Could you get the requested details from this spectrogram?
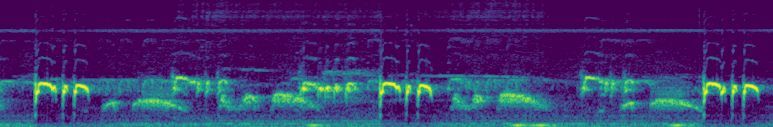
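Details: Zebra dove of the black cemani kind, calling to set off other doves and raise their breeding drive; crisp clipped triplet notes then rolling coos, repeated several times, overlapping with another dove, steady background hum.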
